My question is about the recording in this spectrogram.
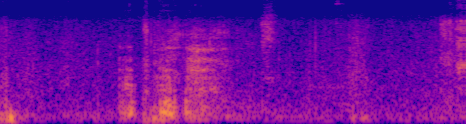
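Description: Saree fabric rustling and swishing as it is lifted and unfolded by hand, in a few short bursts.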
